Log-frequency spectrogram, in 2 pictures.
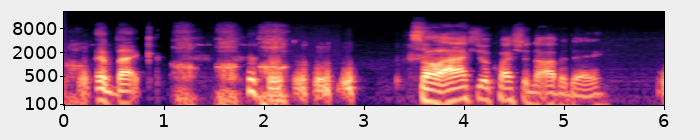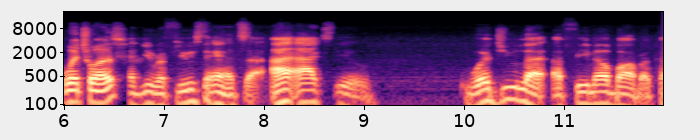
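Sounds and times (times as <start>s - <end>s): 
pig grunting and oinking: 0.0s - 2.4s
speech: 0.2s - 2.9s, 3.5s - 9.2s, 10.0s - 11.9s.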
